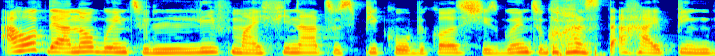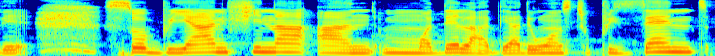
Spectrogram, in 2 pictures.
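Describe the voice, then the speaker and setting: A woman's voice: medium pitch, a little slow. A young woman chatting casually as she recaps a reality show, opinionated and thinking aloud with fillers. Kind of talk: casual chat.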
